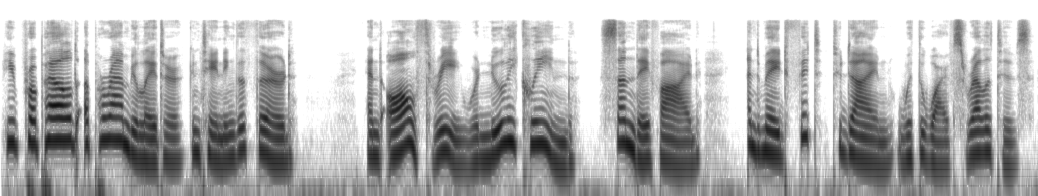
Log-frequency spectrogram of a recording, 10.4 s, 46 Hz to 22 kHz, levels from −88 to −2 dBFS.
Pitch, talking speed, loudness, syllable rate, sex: 175 Hz, 125 wpm, -19 LUFS, 4.6 syllables/s, female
